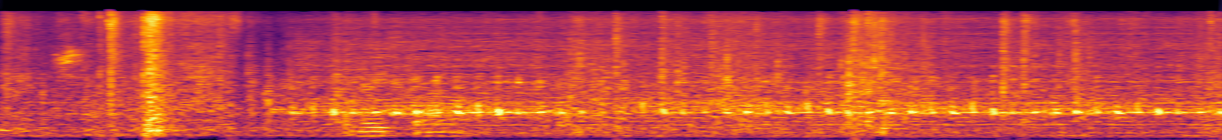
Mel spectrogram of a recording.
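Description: Battery-powered toy rescue helicopter: a click less than a second in, then its small electric motor runs with a steady whine and a light ticking.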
